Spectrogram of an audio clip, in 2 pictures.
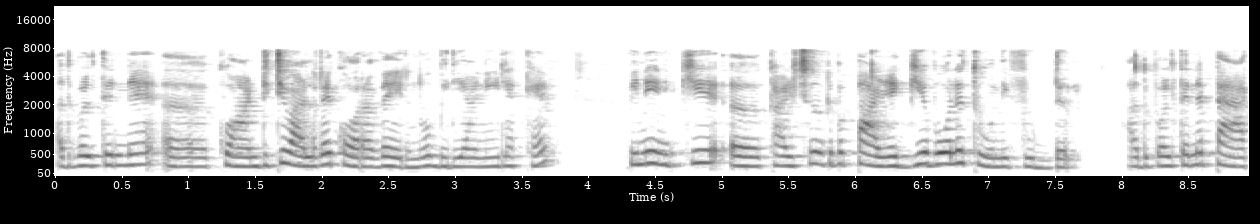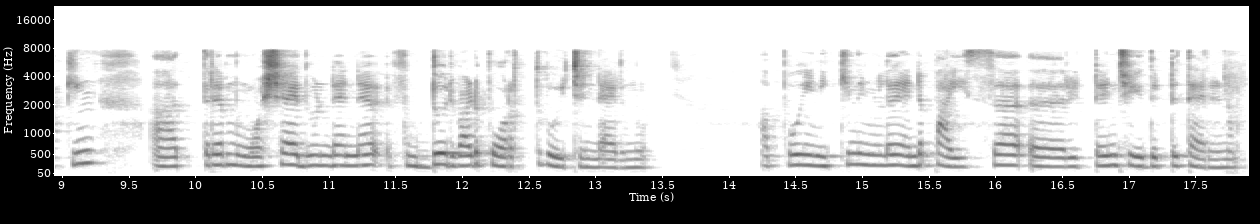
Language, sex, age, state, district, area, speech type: Malayalam, female, 18-30, Kerala, Wayanad, rural, spontaneous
